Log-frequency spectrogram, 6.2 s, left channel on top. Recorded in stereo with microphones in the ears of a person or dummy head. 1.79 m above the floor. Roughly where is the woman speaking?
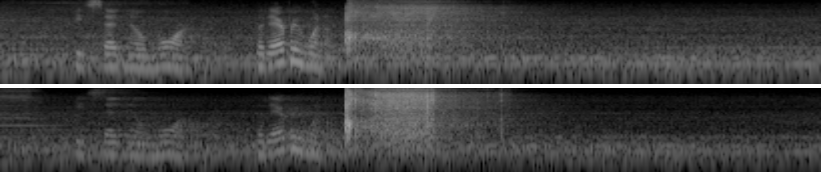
Left.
